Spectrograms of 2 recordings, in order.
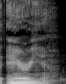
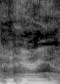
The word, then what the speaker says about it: Erreon: Man, my name is Erreon. You know what I'm saying? – Erreon. I was wondering how to pronounce that. Yeah. – Erreon, straight out of Dallas.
